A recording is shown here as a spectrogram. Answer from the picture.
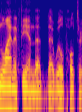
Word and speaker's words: Poulter: But I will say that Will Poulter, is that how you say his name?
